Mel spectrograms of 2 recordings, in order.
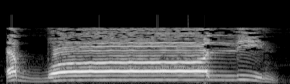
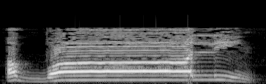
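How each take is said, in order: Both takes have the same delivery.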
